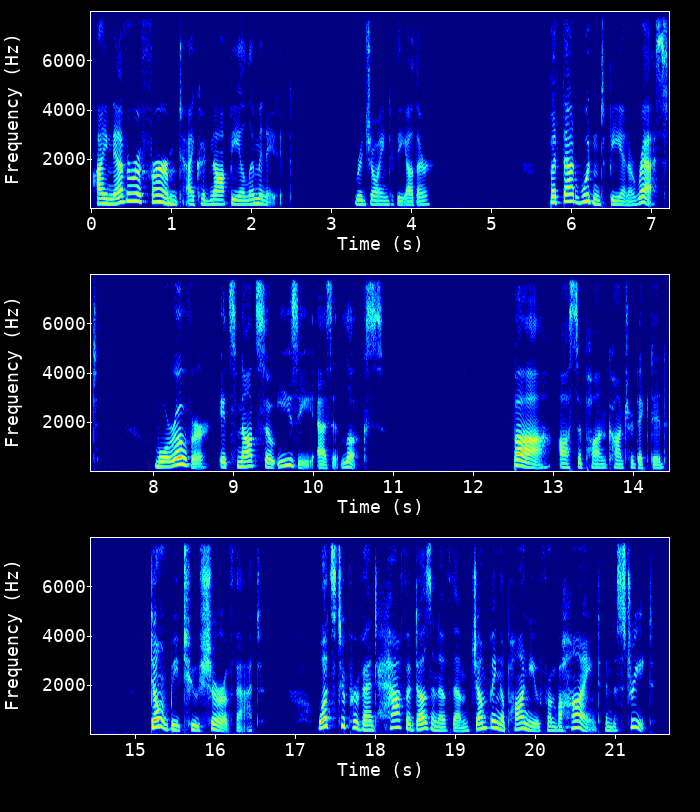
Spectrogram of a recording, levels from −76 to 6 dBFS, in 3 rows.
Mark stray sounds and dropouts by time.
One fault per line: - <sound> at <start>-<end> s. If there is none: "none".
none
